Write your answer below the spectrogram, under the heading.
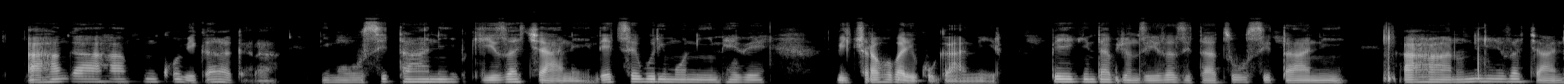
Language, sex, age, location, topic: Kinyarwanda, male, 18-24, Kigali, finance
